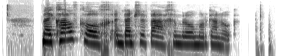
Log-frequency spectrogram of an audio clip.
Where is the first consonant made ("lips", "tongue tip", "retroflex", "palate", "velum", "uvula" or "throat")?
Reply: lips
